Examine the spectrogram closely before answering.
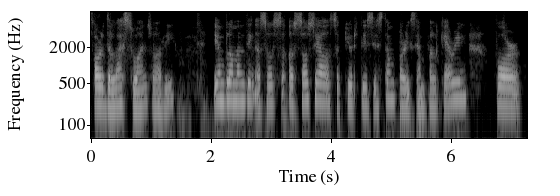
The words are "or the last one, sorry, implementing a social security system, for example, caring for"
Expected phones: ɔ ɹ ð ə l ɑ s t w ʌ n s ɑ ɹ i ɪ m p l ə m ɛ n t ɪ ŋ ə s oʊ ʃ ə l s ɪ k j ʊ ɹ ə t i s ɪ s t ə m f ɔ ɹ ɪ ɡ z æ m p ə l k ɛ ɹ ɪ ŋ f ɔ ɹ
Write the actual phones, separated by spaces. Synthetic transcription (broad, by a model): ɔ ɹ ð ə l ɑ s t w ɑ n s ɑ ɹ i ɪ m p l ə m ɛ n t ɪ ŋ ə s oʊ s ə l s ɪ k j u ɹ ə t i s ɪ s t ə m f ɔ ɹ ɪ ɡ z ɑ m p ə l k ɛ ɹ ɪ ŋ f ɔ ɹ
